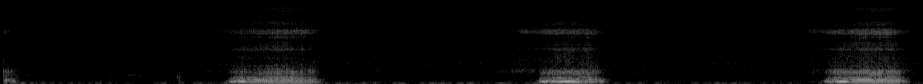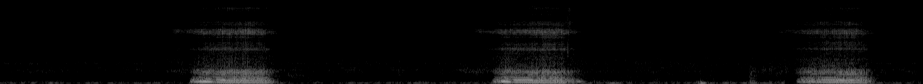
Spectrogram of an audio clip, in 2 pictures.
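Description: Regular rough snores, about 20 a minute, each with a raspy, hissy edge and quiet gaps between; steady snoring in sleep.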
